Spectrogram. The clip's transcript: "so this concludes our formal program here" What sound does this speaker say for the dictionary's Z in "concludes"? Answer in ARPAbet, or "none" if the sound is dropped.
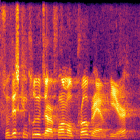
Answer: Z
